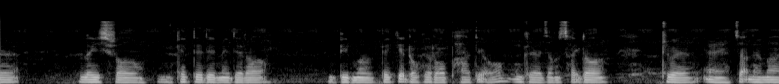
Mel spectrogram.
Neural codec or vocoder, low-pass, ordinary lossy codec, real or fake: codec, 16 kHz, 8 kbps, FreqCodec, larger model; none; none; fake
